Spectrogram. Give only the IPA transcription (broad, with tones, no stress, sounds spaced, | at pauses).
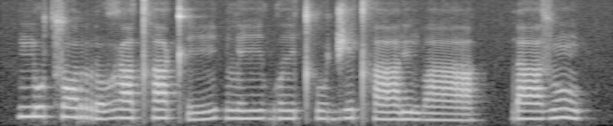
n u˦ t͡s ɔ˦ r ʊ˨˦ ɣ a˦ tʰ a˦ kʼ i˨˦ | l iː˨ ɡʷ iː˨ tʰ u˨ d͡ʒ i˦ tʰ aː˨ ɾ ĩ˨ b aː˨ | ɾ aː˨ z ũ˦˨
